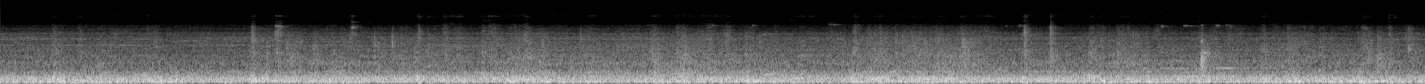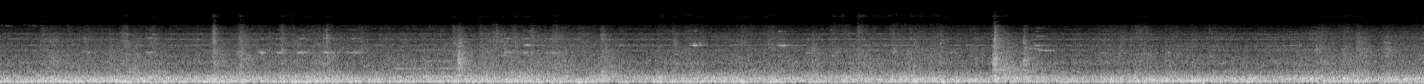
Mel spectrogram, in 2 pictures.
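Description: Container freight train's wagons rolling past on narrow-gauge track: a steady, loud rumble with scattered wheel clicks and a few brief wheel squeals.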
